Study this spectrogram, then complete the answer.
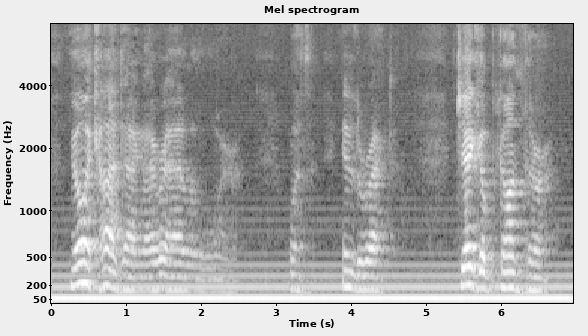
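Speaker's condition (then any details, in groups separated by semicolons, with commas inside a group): ALS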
